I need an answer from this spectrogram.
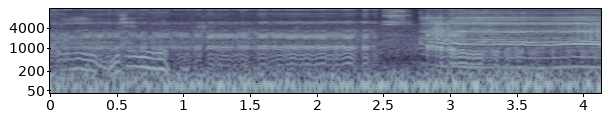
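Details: Tiny female chihuahua refusing to share her treats, giving drawn-out, wavering, moaning grumbles that bend up and down in pitch, then a higher, steadier whine near the end over a constant low hum.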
